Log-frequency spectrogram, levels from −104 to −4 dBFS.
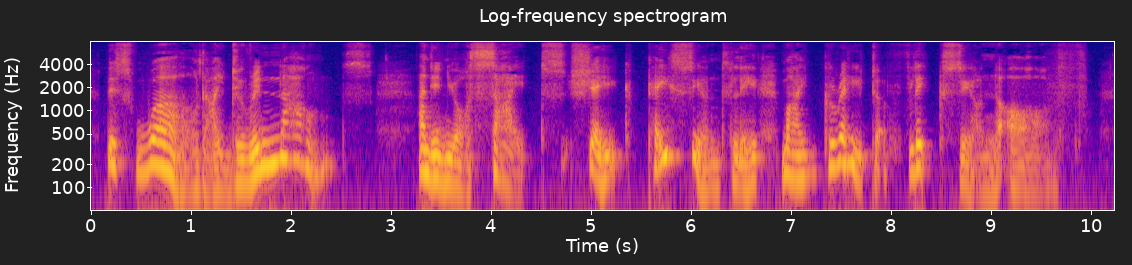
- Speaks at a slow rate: Yes, slow, 90 wpm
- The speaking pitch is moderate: Yes, medium, 155 Hz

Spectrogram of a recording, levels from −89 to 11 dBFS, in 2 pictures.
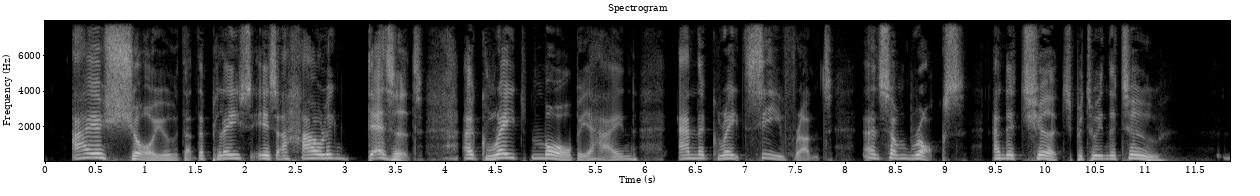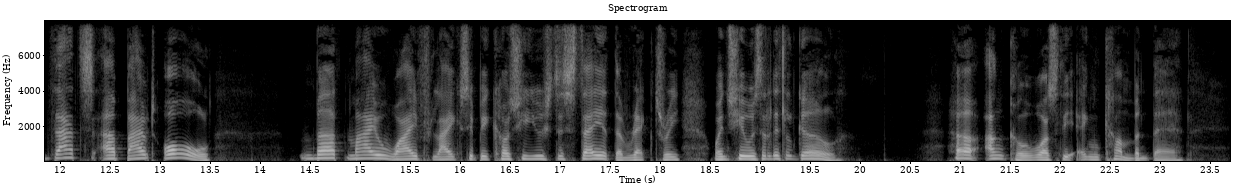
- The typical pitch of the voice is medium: Yes, medium, 175 Hz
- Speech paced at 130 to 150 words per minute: Yes, average, 145 wpm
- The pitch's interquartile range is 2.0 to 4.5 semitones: No, wide, 5.4 semitones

